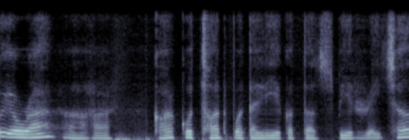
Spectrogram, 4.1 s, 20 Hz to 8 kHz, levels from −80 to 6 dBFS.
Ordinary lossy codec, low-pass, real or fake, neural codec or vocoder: none; 7.2 kHz; fake; codec, 16 kHz, 0.9 kbps, LongCat-Audio-Codec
